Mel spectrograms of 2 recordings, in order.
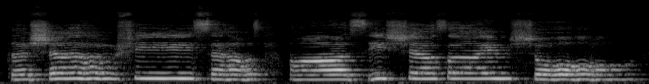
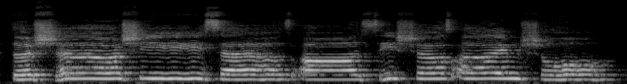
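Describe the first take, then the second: Both takes have the same delivery.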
